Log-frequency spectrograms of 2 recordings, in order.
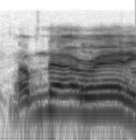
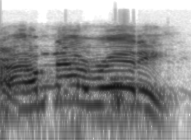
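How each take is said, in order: First: Said in the usual way. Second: Mock panic.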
